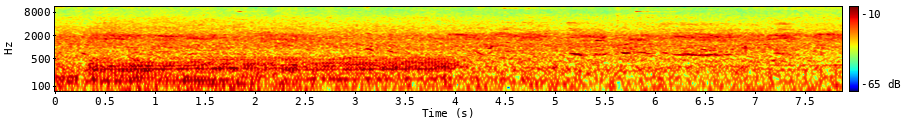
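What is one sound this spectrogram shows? Young people chat nearby as they walk past.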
